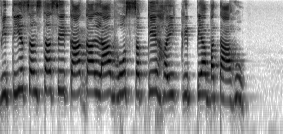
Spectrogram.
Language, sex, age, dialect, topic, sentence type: Magahi, female, 18-24, Southern, banking, question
